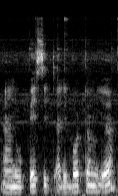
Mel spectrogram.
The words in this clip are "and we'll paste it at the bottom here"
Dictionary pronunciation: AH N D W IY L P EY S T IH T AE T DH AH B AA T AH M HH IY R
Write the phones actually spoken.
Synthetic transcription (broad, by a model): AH N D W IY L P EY S IH T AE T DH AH B AA T AH M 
